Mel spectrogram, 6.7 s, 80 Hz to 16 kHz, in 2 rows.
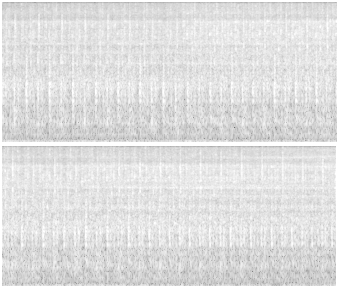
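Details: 1940 Chevy 216 inline-six at idle with oil pressure about 5: steady rapid knock over the engine note from bad bearings; needs a rebuild.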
